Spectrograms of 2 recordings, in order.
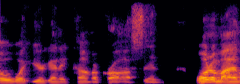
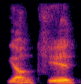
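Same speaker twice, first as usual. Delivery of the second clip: ordinary delivery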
